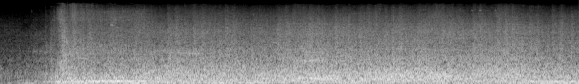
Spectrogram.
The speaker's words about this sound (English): He watches another train pass and looks down before turning to her again.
